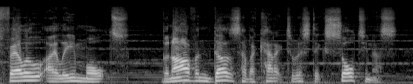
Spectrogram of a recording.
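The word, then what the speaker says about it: Bunnahabhain: spelling with an abundance of consonants is actually pronounced banaran which can be quite misleading when you hear people talking about this rather mellow surprisingly light whiskey like its fellow I malts Ben arvan does have a characteristic saltiness imparted by its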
